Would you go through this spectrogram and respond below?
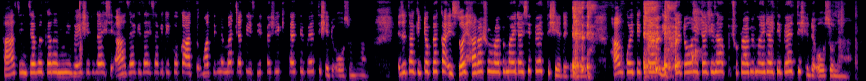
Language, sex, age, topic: Gamo, female, 25-35, government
